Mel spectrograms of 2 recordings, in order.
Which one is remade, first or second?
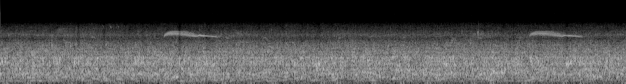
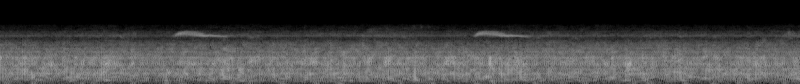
second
